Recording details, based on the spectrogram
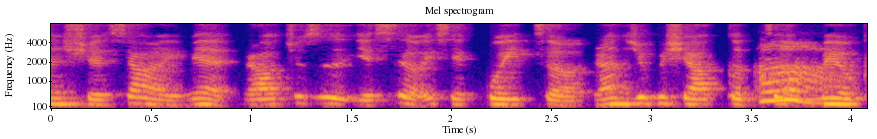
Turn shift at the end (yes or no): no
